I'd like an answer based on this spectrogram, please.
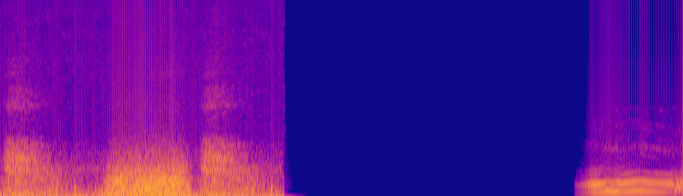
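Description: Soft, low rushing breath sounds over the chest, typical of normal vesicular breathing.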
